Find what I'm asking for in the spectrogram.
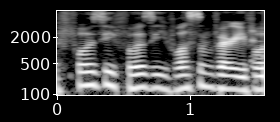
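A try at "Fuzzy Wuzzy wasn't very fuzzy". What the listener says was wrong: No, you didn't get it. You said fuzzy fuzzy.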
